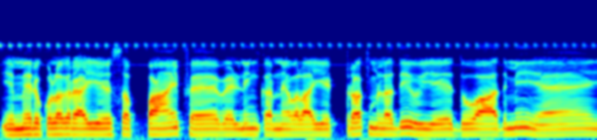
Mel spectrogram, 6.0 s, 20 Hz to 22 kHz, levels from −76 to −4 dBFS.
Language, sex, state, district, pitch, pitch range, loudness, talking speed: Hindi, male, Bihar, Kaimur, 130 Hz, 125-135 Hz, -17 LUFS, 210 wpm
